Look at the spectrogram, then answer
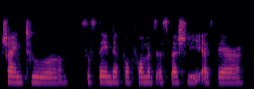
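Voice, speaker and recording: A woman's voice: mid-range voice, monotone, normal speed, mellow. A woman from Germany in her thirties with a German accent, talking conversationally about herself as a podcast guest. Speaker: podcast guest, burnout coach. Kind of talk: conversational interview answers, telling own story. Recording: roomy, slightly dull lo-fi sound.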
